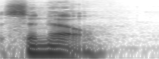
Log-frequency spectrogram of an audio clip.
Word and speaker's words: Sinnoh: Yeah, that's why I know it's pronounced Sinnoh. – Right. – Mm. Y'all are saying it wrong.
